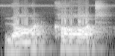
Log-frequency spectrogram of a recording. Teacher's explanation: back, between, half closed and half open, rounded and long sound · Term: long sound o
